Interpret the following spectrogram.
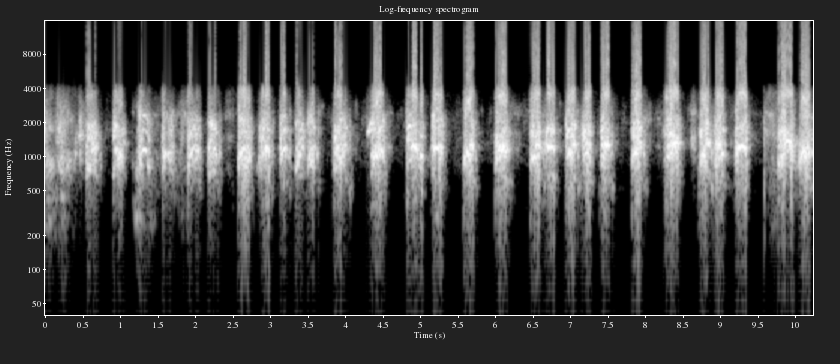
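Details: Hog dogs Dixie and Dollie bay a big sow hog; Dollie, a leopard dog, is still in training. Loud, hoarse barks come in quick, uneven bursts, about two dozen in ten seconds, some doubled, with the dogs overlapping.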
